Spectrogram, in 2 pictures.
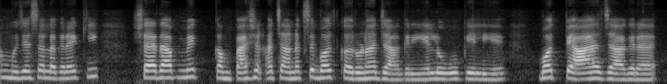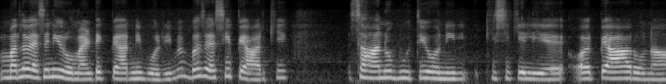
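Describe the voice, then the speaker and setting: Woman doing a spiritual reading, fairly high voice, chatty and encouraging, repeats herself a lot. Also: fairly bright tone. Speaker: intuitive card reader. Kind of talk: casual spiritual reading to viewers.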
